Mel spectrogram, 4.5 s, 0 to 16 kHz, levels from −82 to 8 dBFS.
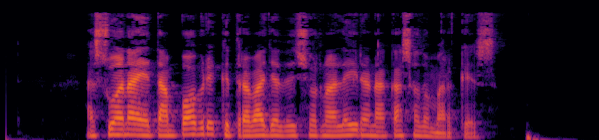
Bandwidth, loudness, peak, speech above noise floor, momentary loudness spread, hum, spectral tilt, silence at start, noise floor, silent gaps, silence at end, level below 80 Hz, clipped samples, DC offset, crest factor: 11.5 kHz; -23 LUFS; -4 dBFS; 42 dB; 11 LU; none; -4 dB/octave; 0.65 s; -65 dBFS; none; 0.45 s; -50 dBFS; under 0.1%; under 0.1%; 20 dB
